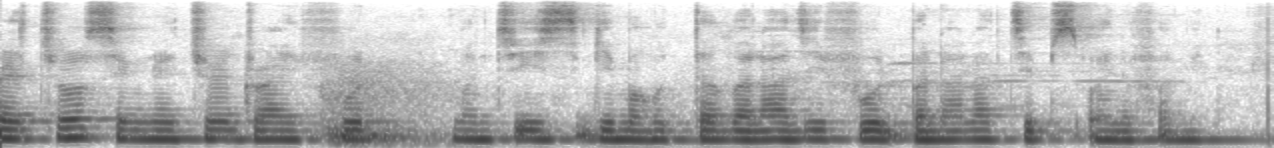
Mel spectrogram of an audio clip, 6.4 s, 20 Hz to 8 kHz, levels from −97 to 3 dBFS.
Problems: background sounds at intervals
